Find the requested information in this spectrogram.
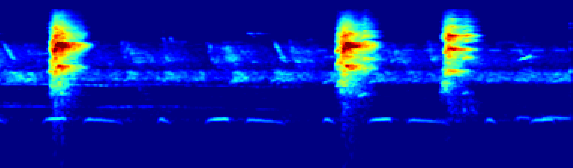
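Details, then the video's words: Rose-ringed parakeet giving isolated harsh screeches, spaced irregularly several seconds apart, with quiet chirping between. "Rose ringed parakeet Call"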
